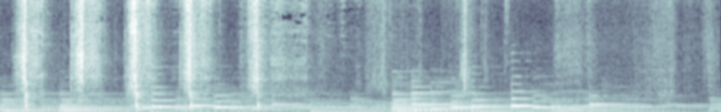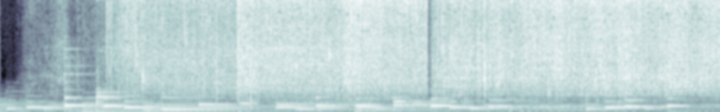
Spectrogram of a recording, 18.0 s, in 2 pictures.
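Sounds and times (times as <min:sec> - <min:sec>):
soft piano music: 0:00.0 - 0:18.0
food sizzling in frying pan: 0:10.3 - 0:18.0.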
